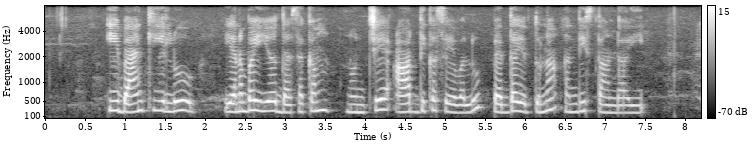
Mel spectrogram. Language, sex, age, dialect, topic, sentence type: Telugu, female, 18-24, Southern, banking, statement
